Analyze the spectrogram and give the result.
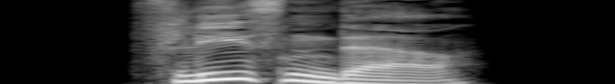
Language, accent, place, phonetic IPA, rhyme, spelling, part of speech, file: German, Germany, Berlin, [ˈfliːsn̩dɐ], -iːsn̩dɐ, fließender, adjective, De-fließender.ogg
- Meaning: 1. comparative degree of fließend 2. inflection of fließend: strong/mixed nominative masculine singular 3. inflection of fließend: strong genitive/dative feminine singular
